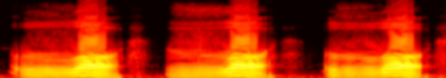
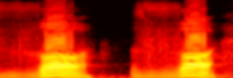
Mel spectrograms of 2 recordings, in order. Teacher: ujung lidah ketika melafalkan huruf dha itu kita tempelkan dengan gigi seri atas kita. Dha, ujung lidahnya nempel.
